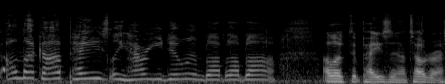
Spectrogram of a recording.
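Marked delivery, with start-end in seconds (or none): 0.1-2.8 very high sing-out greeting; imitated high-pitched fussing; gushing cousin. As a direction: coo excitedly at a little kid.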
